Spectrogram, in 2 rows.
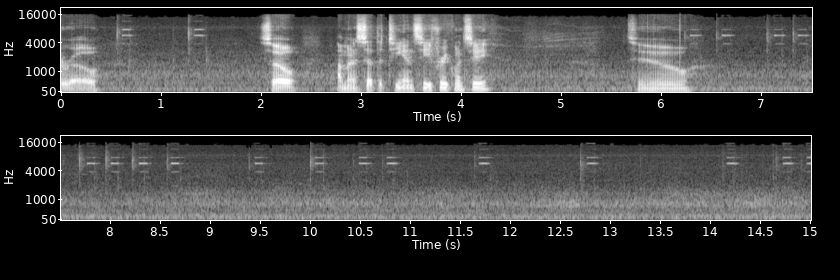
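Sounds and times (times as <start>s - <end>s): faint steady hum: 0.0s - 15.0s
high-pitched key beeps: 0.6s - 1.5s, 6.6s - 8.8s, 9.4s - 10.9s, 14.2s - 15.0s.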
